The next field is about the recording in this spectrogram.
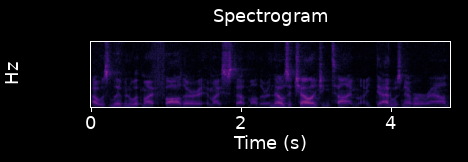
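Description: A man's normal speaking voice with an American accent, fairly low in pitch, with fairly even intonation at a moderate pace. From Boston area, Massachusetts. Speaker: addiction recovery mentor. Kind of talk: interview testimony. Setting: studio, in person.

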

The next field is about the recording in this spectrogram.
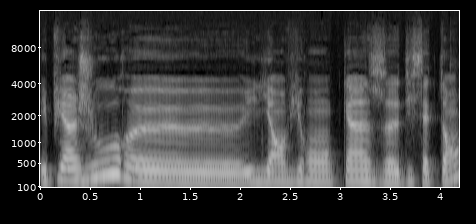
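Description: A woman with an ordinary speaking voice and a fairly low pitch speaks with fairly even intonation on a very clean recording with a silent background. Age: 60s. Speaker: patient. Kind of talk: testimony.

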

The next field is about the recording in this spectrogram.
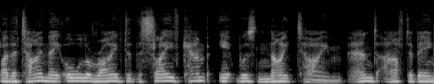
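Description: A man's somewhat breathy, fairly high voice in a dramatic tone at a moderate pace, on a very clean recording with a silent background. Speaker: podcast host. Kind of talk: scripted true crime narration; dramatic narration. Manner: dramatic, suspenseful storyteller with grave tone; measured, solemn pacing.

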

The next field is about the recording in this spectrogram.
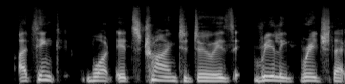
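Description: With an Australian accent, a woman speaks at a moderate pace in a monotone, flat intonation, the sound dry and close with no echo. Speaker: pediatric pain doctor and professor. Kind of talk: interview answers, expert explanation. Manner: measured, hesitant with fillers.

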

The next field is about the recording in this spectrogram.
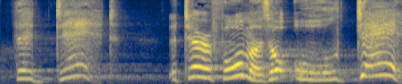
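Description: A woman shouts in a put-on character voice, slow and pitched high, with big swings in pitch. Her tone is slightly mellow.

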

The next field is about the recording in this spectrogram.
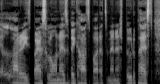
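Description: A man with an Irish accent talks at a fairly quick pace. His medium-pitched voice has a dry, close sound with no echo. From Ireland. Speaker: podcast host. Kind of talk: casual interview chat.

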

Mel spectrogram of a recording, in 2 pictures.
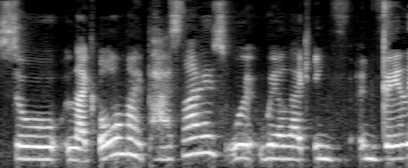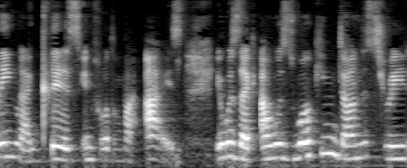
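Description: In a French accent, a woman speaks at a moderate pace, her fairly high voice showing ordinary pitch variation. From France. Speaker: photographer and coach. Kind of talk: casual chat. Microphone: sounds far away, weak Wi-Fi.

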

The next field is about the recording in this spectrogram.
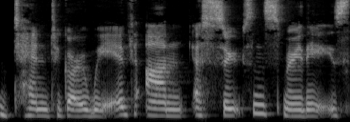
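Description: A woman speaks with an Australian accent at a medium pitch. The background is quiet. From Australia, Victoria (Warrnambool). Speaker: naturopath and nutritionist. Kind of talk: casual interview.

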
